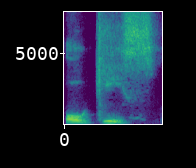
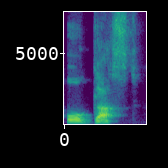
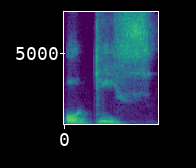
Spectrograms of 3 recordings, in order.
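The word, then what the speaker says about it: Auguste: In St. Lucia, his surname is pronounced Orgeese, not August." And that's how I've known ever since then, straight from the horse's mouth, so to speak. So Akeem Orgeese.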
